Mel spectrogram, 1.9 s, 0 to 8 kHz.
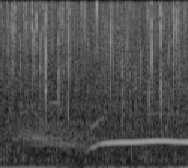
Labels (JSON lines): {"label": "biophony", "recorder": "SoundTrap 300"}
